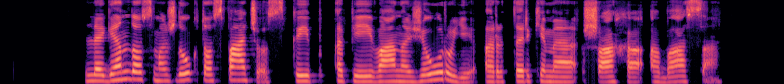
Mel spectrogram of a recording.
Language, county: Lithuanian, Vilnius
